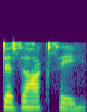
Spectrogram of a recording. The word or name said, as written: desoxy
